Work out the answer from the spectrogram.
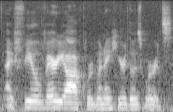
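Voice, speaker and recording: A woman in her forties speaks in a slightly low voice, hosting a solo podcast. Her delivery is blunt and emphatic, edged with sarcasm as she airs opinions and personal stories. There is some noise in the background of the recording. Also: flat delivery, normal speed, creaky. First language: bilingual with Italian. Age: 40s. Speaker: podcast host.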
